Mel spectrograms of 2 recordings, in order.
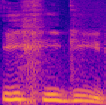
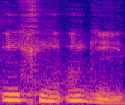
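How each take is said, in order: First: The words run together with no separate 'i'. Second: A separate 'i' is said before 'gyd'. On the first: "you said" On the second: "but there's I chi, I gyd"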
